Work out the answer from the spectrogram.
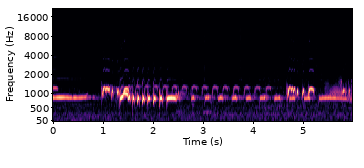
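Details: Local female zebra dove, recorded as a lure for reluctant males or wild doves: a steady tone at first, then a lively run of repeated hooked coos, tapering into scattered notes.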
